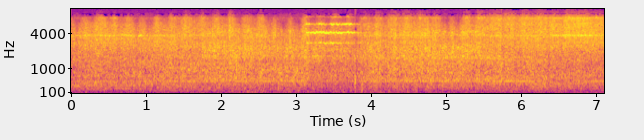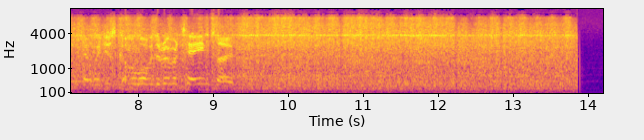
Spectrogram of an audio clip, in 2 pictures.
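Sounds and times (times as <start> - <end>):
train running on rails through Goring Station: 0.0 - 13.9
high metallic tones: 3.1 - 4.2
speech: 8.2 - 9.7.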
